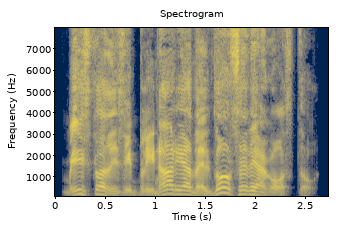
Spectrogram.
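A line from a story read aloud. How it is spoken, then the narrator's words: Sonorous voice. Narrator (Spanish): comenzó Fudge con voz sonora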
